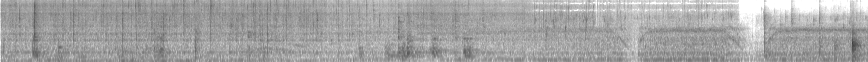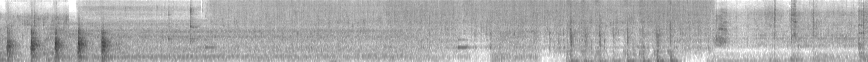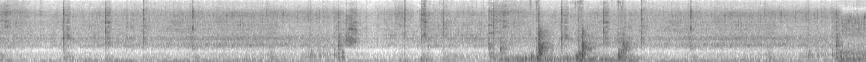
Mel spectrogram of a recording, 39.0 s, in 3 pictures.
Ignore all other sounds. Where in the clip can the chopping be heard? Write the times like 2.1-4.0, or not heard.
1.2-3.1, 12.5-14.8, 21.5-23.1, 33.5-35.5.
